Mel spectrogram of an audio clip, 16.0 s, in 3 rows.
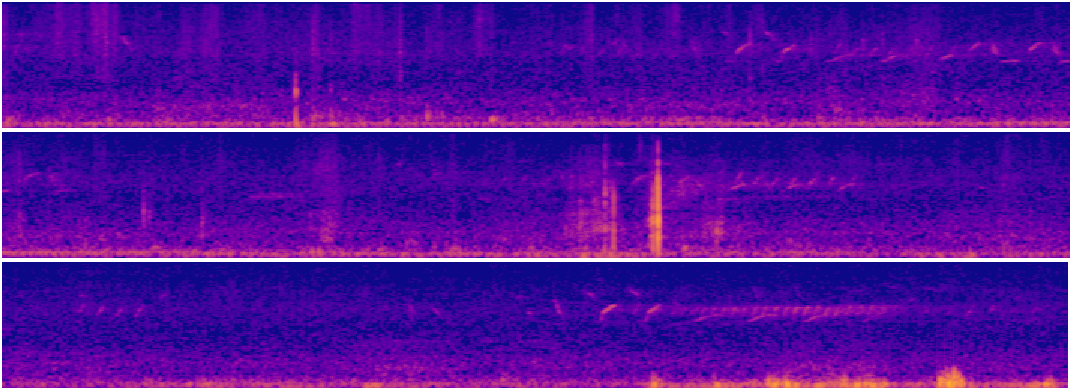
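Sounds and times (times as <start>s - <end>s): small bird chirping: 2.8s - 10.4s, 12.7s - 15.8s.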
